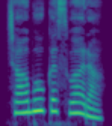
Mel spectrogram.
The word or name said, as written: ಚಾಬೂಕಸ್ವಾರ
